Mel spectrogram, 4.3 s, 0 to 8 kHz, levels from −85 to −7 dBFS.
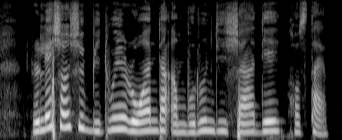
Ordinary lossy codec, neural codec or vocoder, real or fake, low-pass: none; codec, 16 kHz, 16 kbps, FreqCodec, larger model; fake; none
